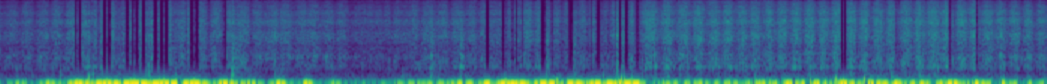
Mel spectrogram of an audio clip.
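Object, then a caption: Foil-covered insulating bag. A silver foil-covered insulating bag is held up, crumpled, shaken and scratched with the fingers. Fast, uneven bursts of crinkling and rustling carry bright hiss and low thumps throughout the clip.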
